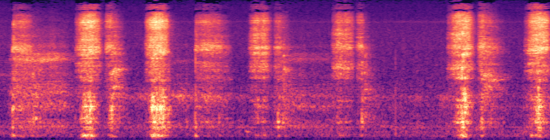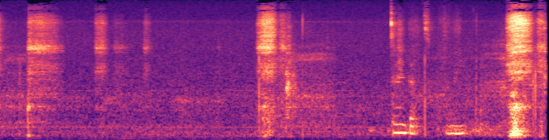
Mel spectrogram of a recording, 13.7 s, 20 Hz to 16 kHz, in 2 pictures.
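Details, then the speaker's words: Puggle with occasional breathing problems, in an episode the owner calls the worst ever, lasting two or three minutes beforehand and audible upstairs: repeated loud snorting breaths in irregular bursts with quieter gaps, episodic snorting, labored respiration. "You did it for like two or 3 minutes before this too. Like straight. Yeah, it was a lot worse than right now too. Like you hear him all the way upstairs."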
